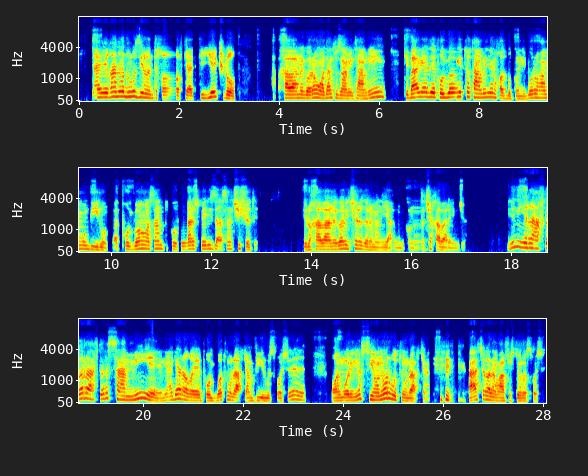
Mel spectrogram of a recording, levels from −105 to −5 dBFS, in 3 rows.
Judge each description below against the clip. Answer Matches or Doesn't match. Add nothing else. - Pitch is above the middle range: Doesn't match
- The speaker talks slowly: Doesn't match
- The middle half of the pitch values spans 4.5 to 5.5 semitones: Matches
